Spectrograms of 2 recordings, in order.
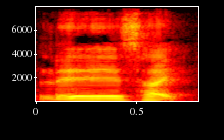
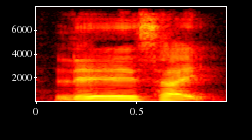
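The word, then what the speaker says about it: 零細: 발음은 레사이 레사이 영락 영락이라 함은 뭔가 몰락을 의미했던 부분도 있었습니다.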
